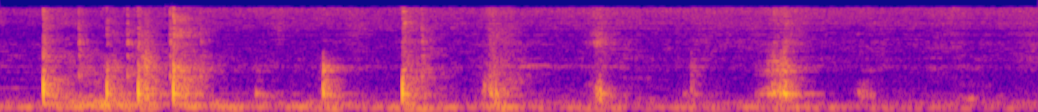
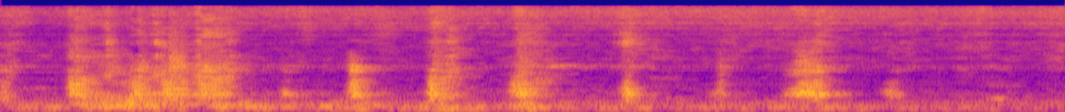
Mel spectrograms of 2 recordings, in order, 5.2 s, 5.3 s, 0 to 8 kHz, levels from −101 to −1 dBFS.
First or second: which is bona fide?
first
